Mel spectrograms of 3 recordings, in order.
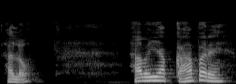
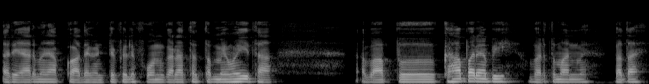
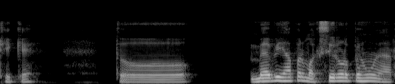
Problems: background sounds at intervals, background conversations at intervals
